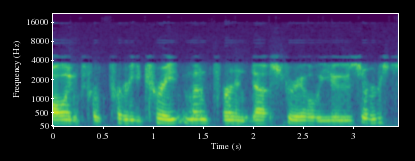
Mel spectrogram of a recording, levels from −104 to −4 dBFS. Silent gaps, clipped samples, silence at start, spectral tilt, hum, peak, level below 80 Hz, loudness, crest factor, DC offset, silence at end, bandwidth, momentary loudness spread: none; under 0.1%; 0 s; -7 dB/octave; none; -2 dBFS; -62 dBFS; -21 LUFS; 18 dB; under 0.1%; 0 s; 5 kHz; 6 LU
